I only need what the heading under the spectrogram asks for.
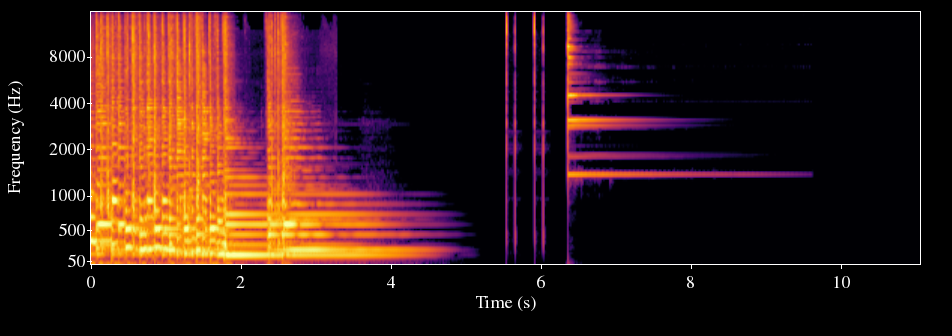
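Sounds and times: bright bell ding: 6.4s - 9.5s.

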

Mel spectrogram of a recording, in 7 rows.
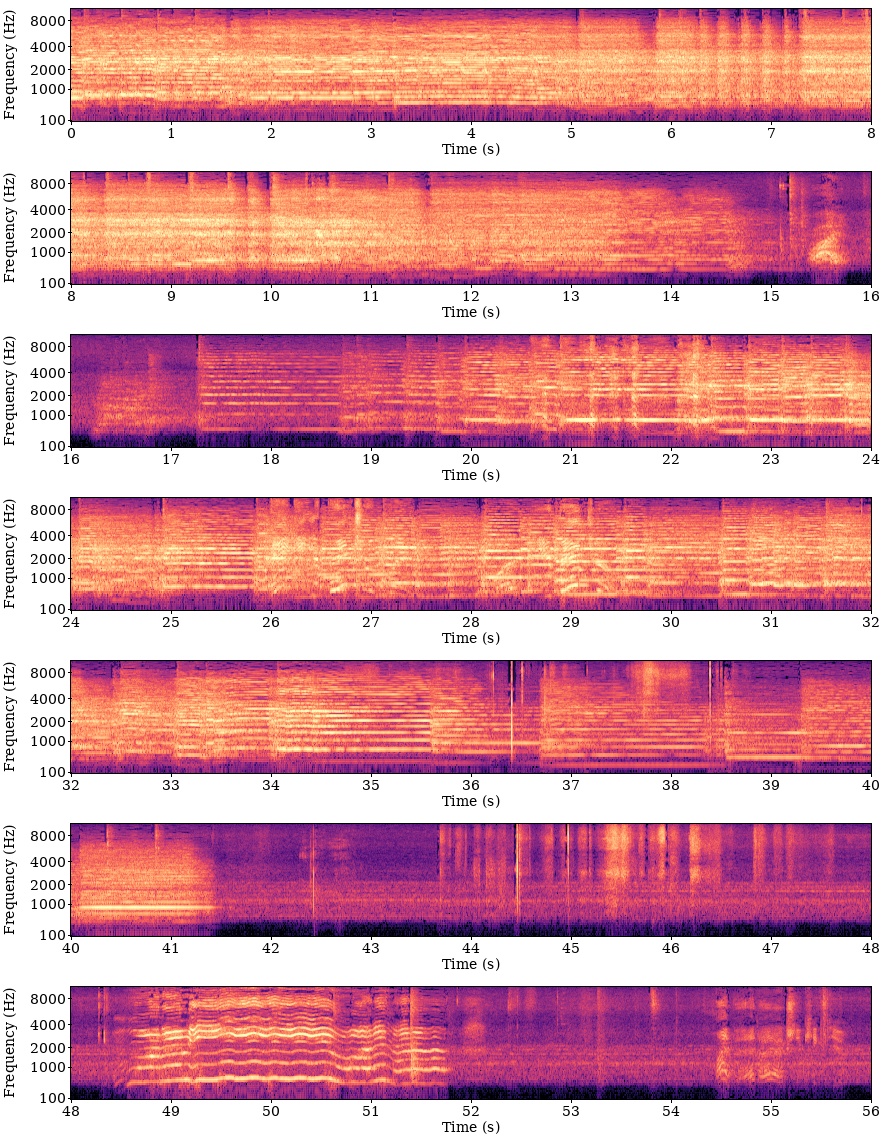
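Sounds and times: guitar strumming: 0.0s - 14.7s, 17.3s - 41.5s.

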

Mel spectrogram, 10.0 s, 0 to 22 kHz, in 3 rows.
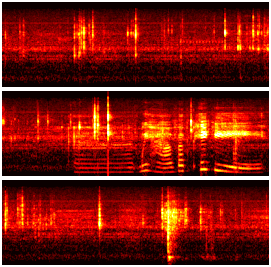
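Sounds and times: toy egg shell cracking: 0.0s - 4.8s, 5.6s - 9.5s.

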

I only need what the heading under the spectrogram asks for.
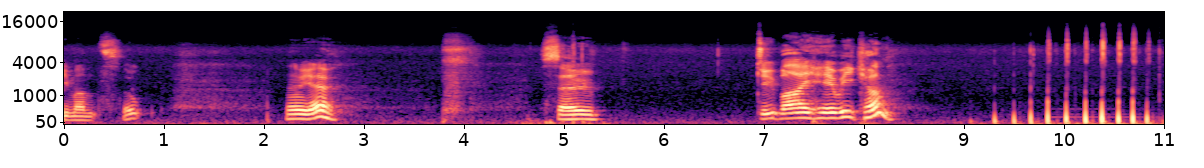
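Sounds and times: rapid sharp knocks: 9.5s - 11.0s.

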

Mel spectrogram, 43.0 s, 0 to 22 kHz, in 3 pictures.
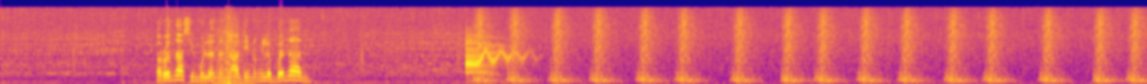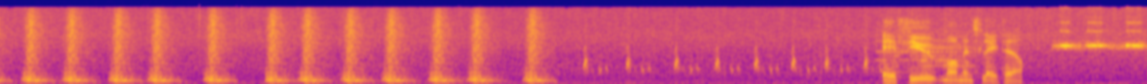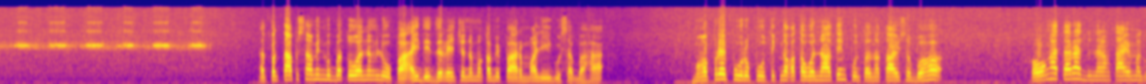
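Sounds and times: cartoon thud effects: 2.7s - 3.2s, 5.8s - 7.1s.

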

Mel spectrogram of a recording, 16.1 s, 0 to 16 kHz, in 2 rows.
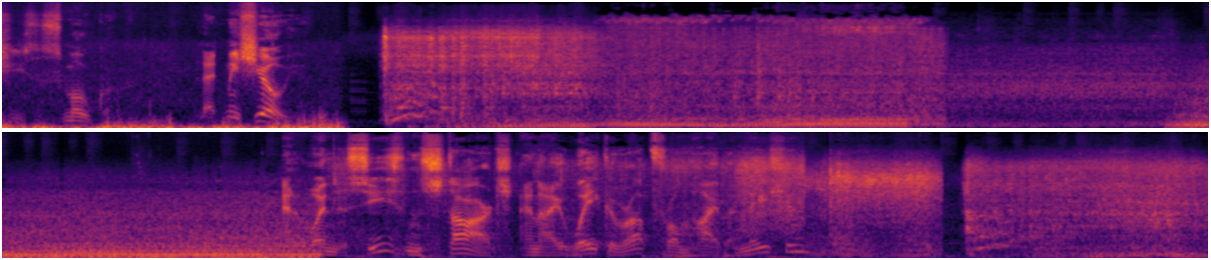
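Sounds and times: diesel engine exhaust: 6.9s - 10.2s.

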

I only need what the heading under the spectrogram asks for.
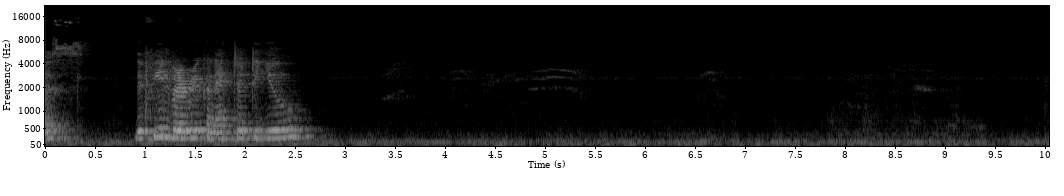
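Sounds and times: low room hum: 0.0s - 10.0s
faint high chirps: 3.2s - 9.4s.

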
